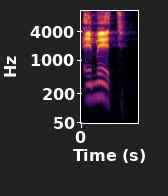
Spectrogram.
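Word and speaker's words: אמת: verdad y la palabra verdad en hebreo se pronuncia emet y vamos a ponerla ahí para que ustedes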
